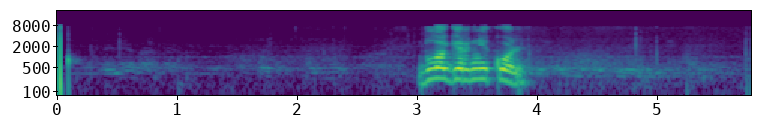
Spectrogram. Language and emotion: Russian, neutral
